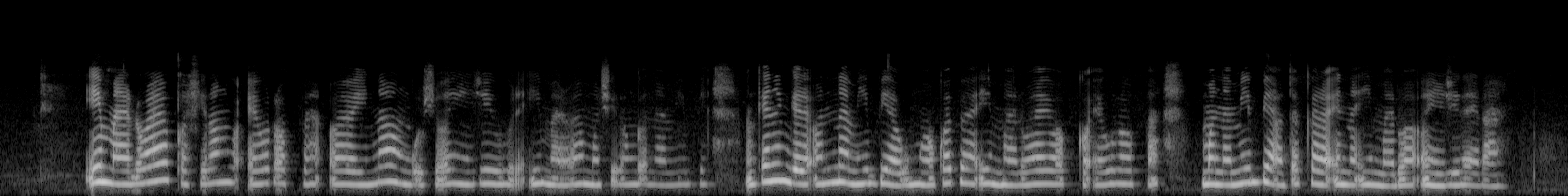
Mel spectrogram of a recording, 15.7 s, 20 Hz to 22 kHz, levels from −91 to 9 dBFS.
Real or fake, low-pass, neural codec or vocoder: real; 7.2 kHz; none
